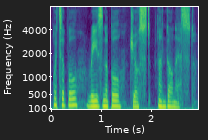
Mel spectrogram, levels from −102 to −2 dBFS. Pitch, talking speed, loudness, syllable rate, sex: 150 Hz, 100 wpm, -18 LUFS, 4.7 syllables/s, male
